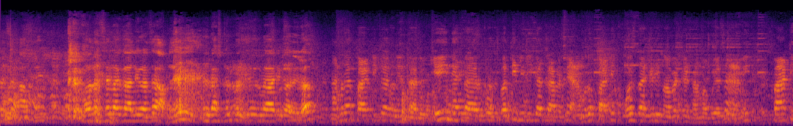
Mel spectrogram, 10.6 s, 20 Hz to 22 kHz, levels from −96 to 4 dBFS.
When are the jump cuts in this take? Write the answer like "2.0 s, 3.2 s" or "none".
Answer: 4.5 s

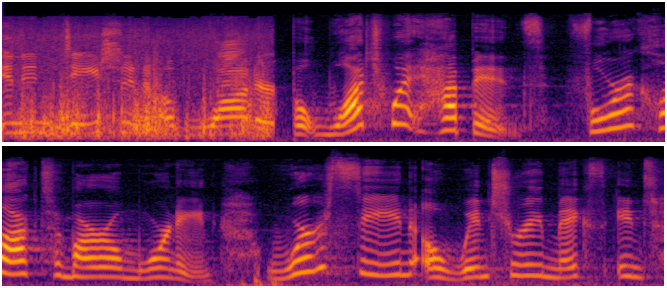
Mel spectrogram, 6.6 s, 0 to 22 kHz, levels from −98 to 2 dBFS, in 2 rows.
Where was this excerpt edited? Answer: 1.4 s

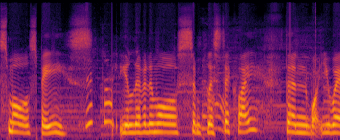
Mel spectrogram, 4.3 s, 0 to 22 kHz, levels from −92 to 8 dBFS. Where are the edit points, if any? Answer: 1.4 s

